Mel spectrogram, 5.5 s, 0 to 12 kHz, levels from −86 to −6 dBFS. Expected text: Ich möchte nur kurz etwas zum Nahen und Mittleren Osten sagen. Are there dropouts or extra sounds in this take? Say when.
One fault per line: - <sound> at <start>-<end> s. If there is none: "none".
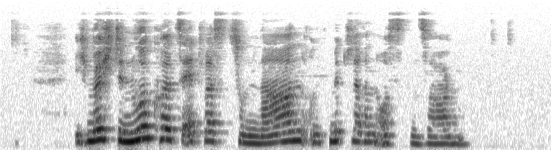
none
